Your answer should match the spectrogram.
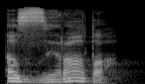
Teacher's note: الصاد المشمة صوت الزاي، مثل الزراطة، وهي تقرأ بهذا الشكل في قراءة حمزة، أما على قراءة حفص فتقرأ الصراطة.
